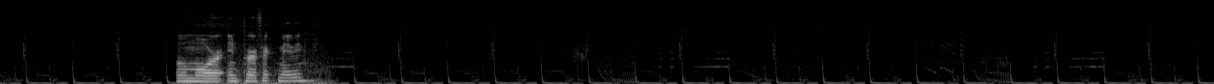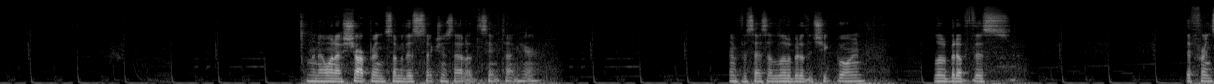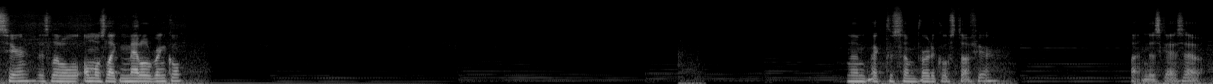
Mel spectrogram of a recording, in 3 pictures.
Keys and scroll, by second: 5.2 s, 6.3 s, 8.3 s.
